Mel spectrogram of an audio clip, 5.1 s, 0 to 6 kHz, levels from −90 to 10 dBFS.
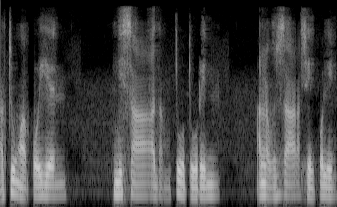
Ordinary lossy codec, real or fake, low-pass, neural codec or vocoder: AAC, 24 kbps; real; 5.4 kHz; none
